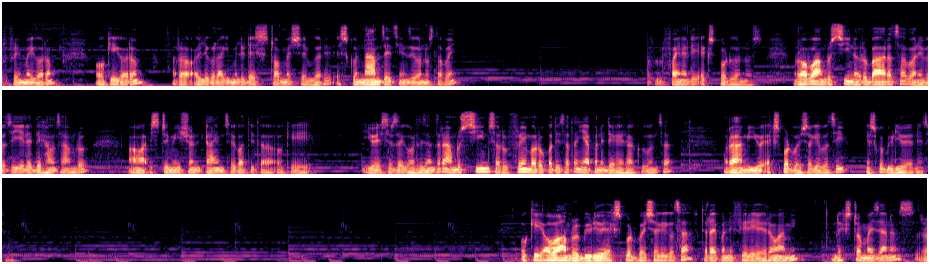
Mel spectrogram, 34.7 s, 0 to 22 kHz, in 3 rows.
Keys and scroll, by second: 6.6-8.0 typing.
